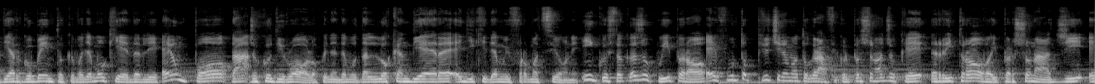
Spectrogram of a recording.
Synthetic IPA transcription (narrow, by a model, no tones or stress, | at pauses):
d̪iarɡoment̪okevoʎːaːmokjɛːd̪erʎiɛumpɔd̪ad͡ʒɔːkod̪iɾwɔːlokwindiand̪jamod̪alːokand̪jɛːɾeeʎikjed̪jaːmoiɱformat̪sːjo̰ːniiŋkwest̪okaːzokwipeɾɔɛpunt̪opjut͡ʃinemat̪oɡɾaːfikoilpersonad͡ʒːokerit̪ɾɔːvaipersonad͡ʒːie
